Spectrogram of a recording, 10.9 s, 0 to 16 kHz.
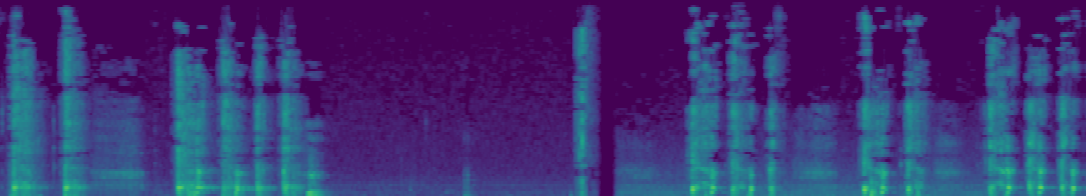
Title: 咳が止まらない 1～28 cough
